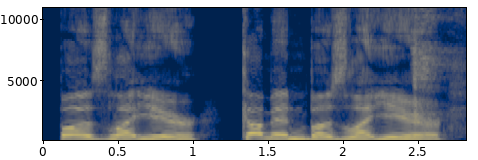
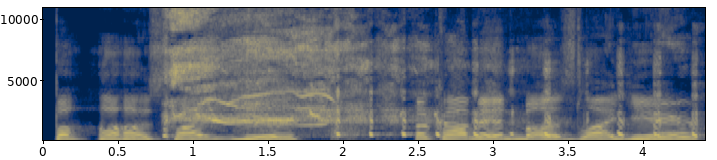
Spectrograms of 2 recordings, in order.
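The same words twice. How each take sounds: First: It is said in a plain, ordinary voice. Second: It is said like an old-time cereal announcer.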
